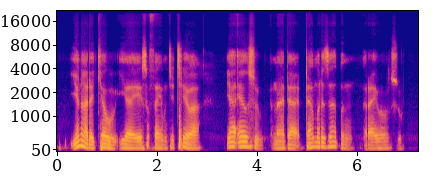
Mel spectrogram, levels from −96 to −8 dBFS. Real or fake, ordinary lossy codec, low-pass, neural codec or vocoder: fake; none; none; autoencoder, 48 kHz, 32 numbers a frame, DAC-VAE, trained on Japanese speech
